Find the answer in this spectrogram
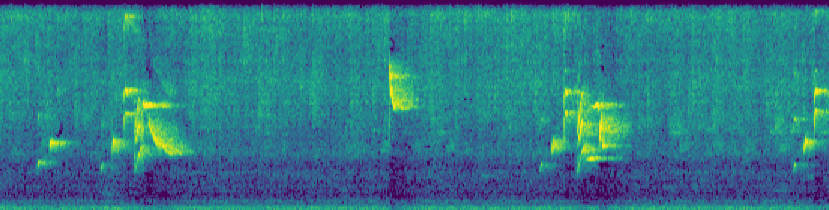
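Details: European goldfinch from Corsica, a year old, delivers several bright twittering phrases: short high chirps building into fast jangling trills, separated by brief pauses, with one sharp downward-sweeping note between them.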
